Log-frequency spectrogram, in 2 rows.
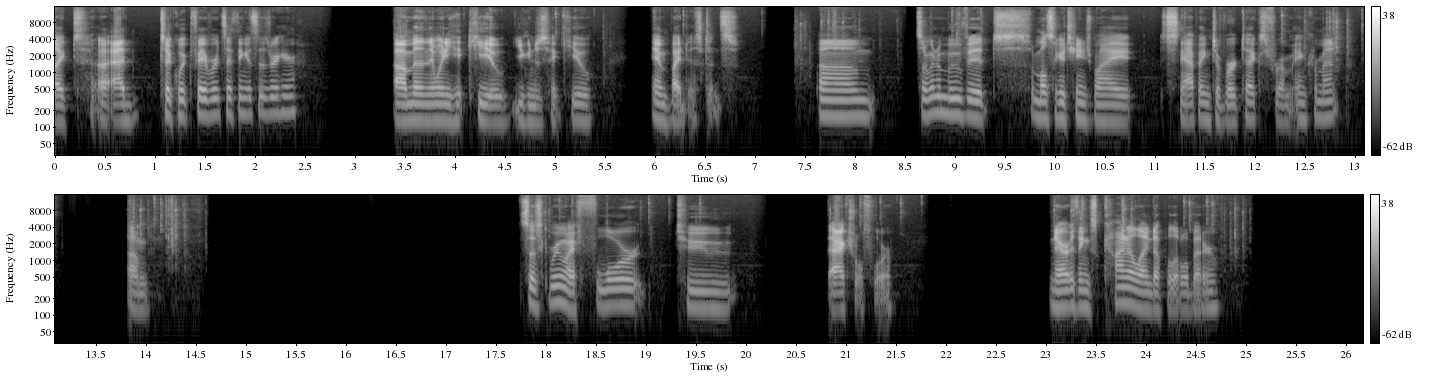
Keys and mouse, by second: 3.4 q, 6.0 middle click, 6.4 Tab, 7.0 middle click, 7.4 ctrl+s, 7.8 g, 9.8-12.3 drag, 12.7 g, 14.2 g, 16.0-17.2 middle drag, 17.5 middle click, 17.9 ctrl+s, 18.1 middle click, 18.5 shift+middle click, 19.2 middle click, 20.3 middle click, 20.7 shift+middle click, 21.1 click, 21.3 middle click, 22.0 click, 22.1 shift+middle click, 22.8 shift+middle click, 23.2 g, 24.9 ctrl+s, 25.9 middle click.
